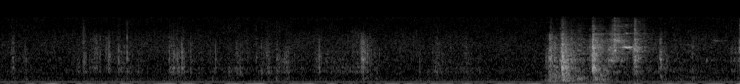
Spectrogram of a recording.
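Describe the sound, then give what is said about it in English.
Footsteps of someone approaching in a Western radio drama start as faint, light taps and end in a louder burst of clattering. “Hey, I hear somebody coming.”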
